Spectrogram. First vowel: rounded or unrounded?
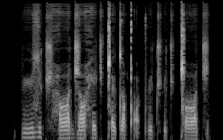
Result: rounded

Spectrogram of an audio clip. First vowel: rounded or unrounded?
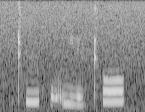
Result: unrounded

